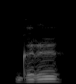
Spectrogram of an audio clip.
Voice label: "gwrw", Apatani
